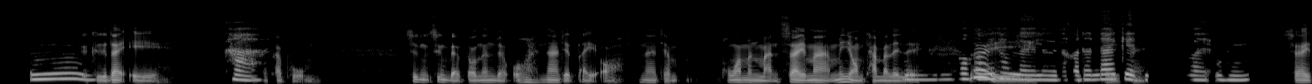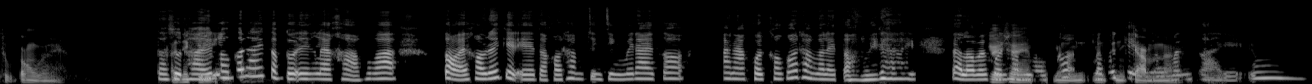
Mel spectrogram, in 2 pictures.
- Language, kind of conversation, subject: Thai, podcast, มีเคล็ดลับอะไรบ้างที่ช่วยให้เรากล้าล้มแล้วลุกขึ้นมาลองใหม่ได้อีกครั้ง?
- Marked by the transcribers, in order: other noise; laughing while speaking: "ไม่ได้"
